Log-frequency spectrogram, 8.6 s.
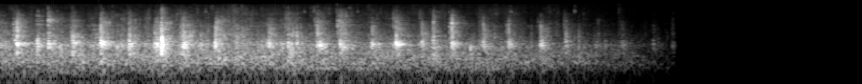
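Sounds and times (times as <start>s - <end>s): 
single horse walking on cobbles: 0.0s - 6.8s.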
